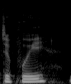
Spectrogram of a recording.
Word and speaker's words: Dupuis: Under my own name, Derek Dupuis, D-U-P-U-I-S is my last name.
